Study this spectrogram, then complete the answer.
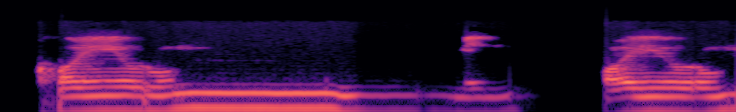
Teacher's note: রুম ধরে রাখলাম because হচ্ছে মিমটায় গুণনা আছে। অবভিয়াসলি এইটার উপরে যেহেতু সাদ্দা, আমরা বুঝতে পারছি মিমটা একটা সুকুনে মিম আছে, একটা হচ্ছে আমাদের আহ কাজটা সহ আছে, জের সহ আছে, রাইট।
